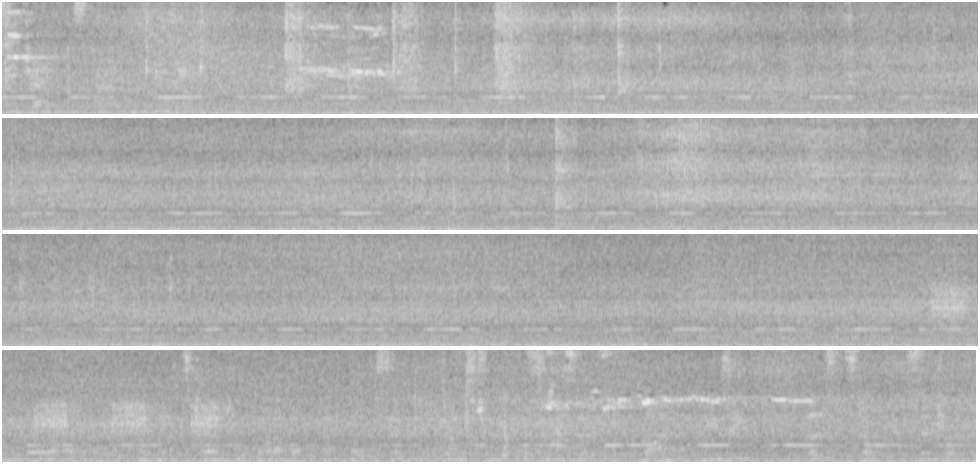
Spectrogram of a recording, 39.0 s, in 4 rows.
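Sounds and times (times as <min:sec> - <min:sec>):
high tone beeping: 0:00.0 - 0:05.2, 0:28.0 - 0:31.7
electric train rumbling: 0:00.0 - 0:39.0.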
